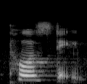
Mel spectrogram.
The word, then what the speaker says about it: Thursday: Lekin, according to American English, it's Thursday. Thursday. So there is nothing wrong if you pronounce it as Thursday, or in American English there is a thing with R. In British English we do not emphasize that much on R, lekin in American English we emphasize. So in American English it's Thursday. So if you call it Thursday or if you call it Thursday, all correct. Wednesday and Thursday.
